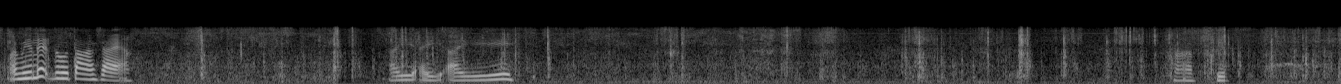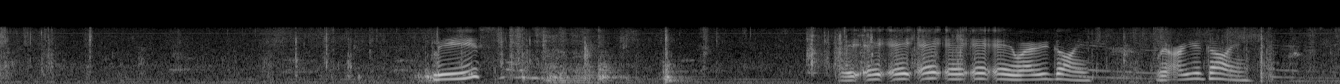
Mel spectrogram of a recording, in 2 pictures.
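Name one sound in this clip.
A little girl talks and squeals close by.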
